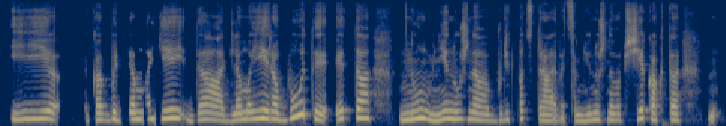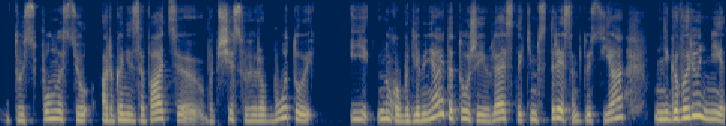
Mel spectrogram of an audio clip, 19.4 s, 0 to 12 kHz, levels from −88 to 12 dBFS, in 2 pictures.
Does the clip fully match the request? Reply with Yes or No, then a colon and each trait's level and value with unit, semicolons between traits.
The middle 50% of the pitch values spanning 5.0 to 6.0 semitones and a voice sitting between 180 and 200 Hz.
No: average, 3.6 semitones; high, 190 Hz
